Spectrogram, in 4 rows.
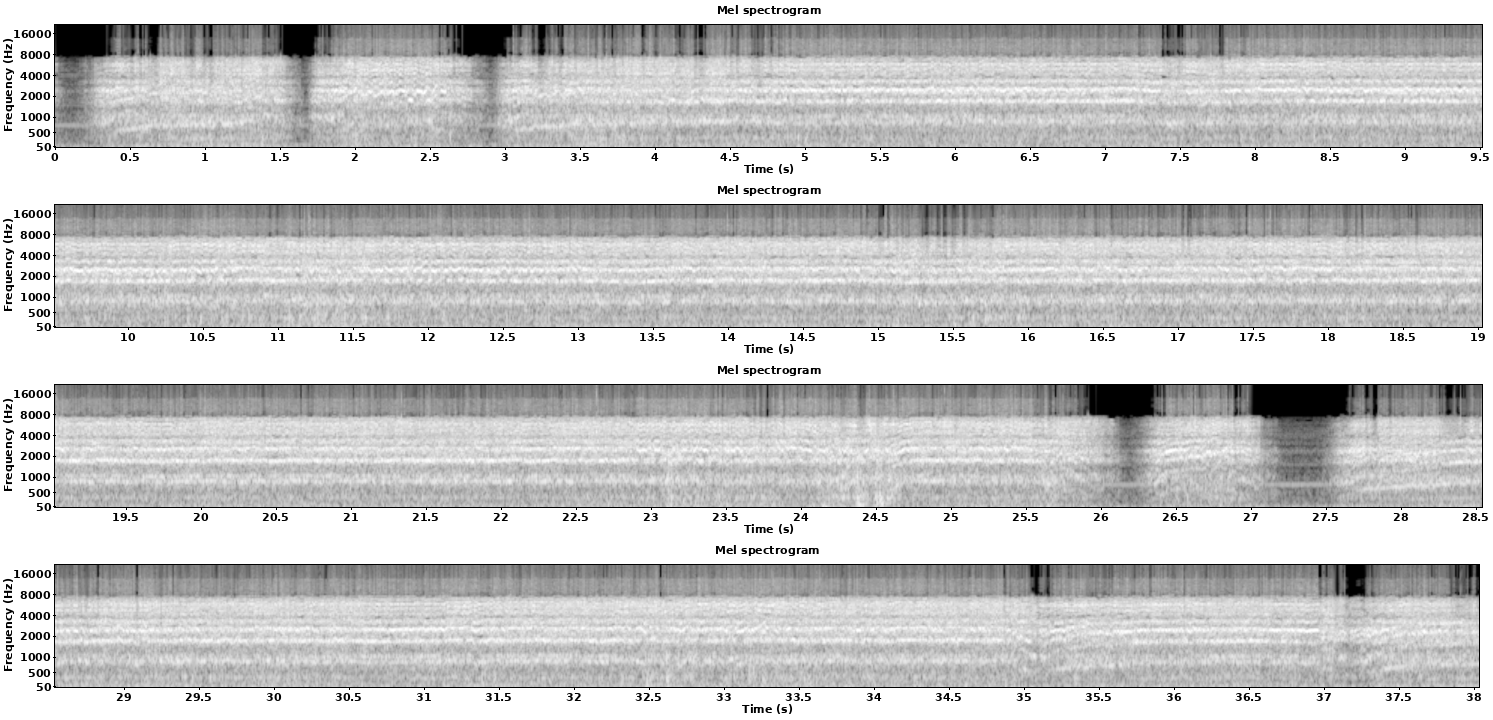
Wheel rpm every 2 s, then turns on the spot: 120, 140, 220, 210, 210, 220, 220, 230, 230, 230, 230, 230, 190, 70, 210, 230, 230, 200, 170.
none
